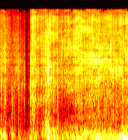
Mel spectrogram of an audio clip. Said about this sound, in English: I have no idea. I'm tearing up paper.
